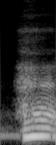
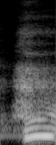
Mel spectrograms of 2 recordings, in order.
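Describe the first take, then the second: Both takes have the same delivery.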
